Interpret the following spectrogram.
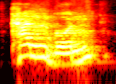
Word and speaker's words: kalbun: And be careful here because kalbun, okay, starts with the letter kaf, okay, which is pronounced as ka.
